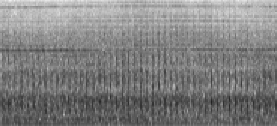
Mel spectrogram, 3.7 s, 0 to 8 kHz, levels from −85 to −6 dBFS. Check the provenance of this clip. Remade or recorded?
recorded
